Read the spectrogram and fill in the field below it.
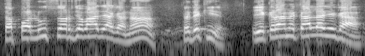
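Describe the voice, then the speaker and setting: An online teacher, explaining grammar slowly and repeatedly checking understanding with rhetorical questions. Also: high voice, lively intonation, a bit bright. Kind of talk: grammar lesson.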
